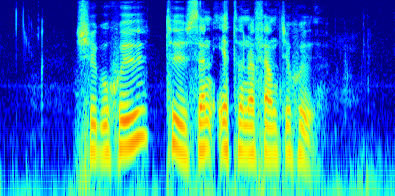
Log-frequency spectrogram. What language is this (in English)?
Swedish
